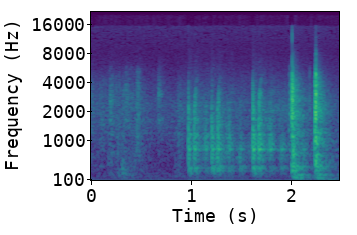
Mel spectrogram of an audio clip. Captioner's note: knocking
